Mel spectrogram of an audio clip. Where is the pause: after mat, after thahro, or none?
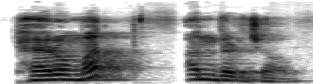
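after mat. There is a pause right after the second word. The listener is told to go inside without waiting. "कह रहा है कि आ जाओ, अंदर आ जाओ"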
